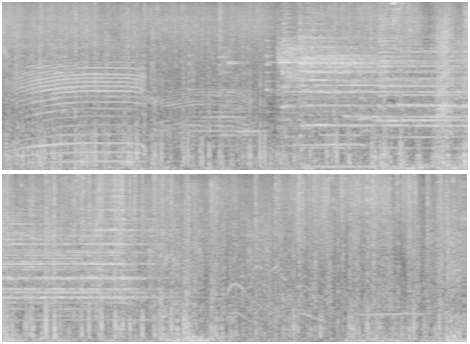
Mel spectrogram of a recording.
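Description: A cattle herd in the video game Red Dead Redemption lows in long, overlapping moos, loud and close, over steady horse hoofbeats clip-clopping beneath.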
